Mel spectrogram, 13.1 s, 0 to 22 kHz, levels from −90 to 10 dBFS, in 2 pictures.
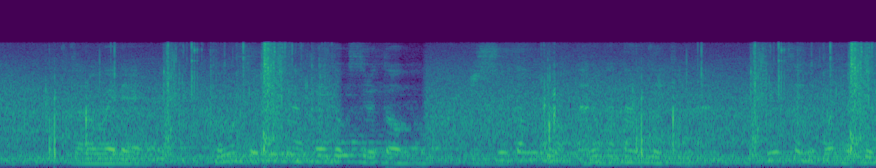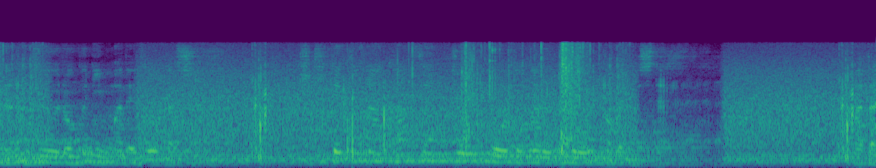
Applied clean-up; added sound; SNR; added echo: none; Waves, surf / Wind; 0 dB; reverberation time 2.8 s.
